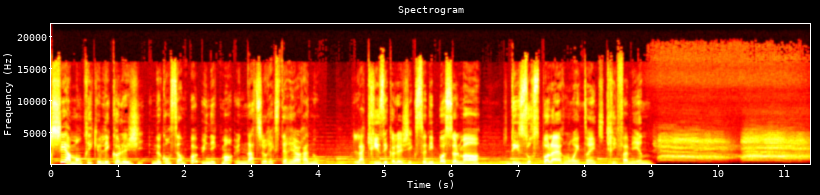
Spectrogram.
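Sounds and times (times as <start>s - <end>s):
speech: 0.0s - 9.2s
sound effect of seagulls crying: 9.0s - 11.3s.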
